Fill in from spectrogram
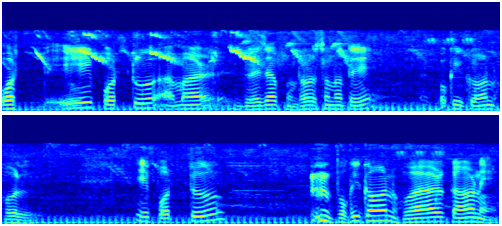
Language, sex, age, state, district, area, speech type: Assamese, male, 45-60, Assam, Dibrugarh, rural, spontaneous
